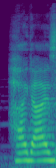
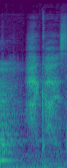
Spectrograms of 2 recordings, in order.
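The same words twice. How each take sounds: First: It is said in a loud, projected voice. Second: It is said in a quiet whisper. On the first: The partner talks this way. "He goes" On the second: Most people talk this way. "Normal people will whisper and they'll go like"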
